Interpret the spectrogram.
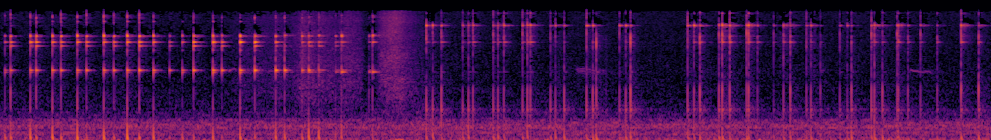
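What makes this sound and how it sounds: Long painted nails tap rapidly and repeatedly on the body and rim of a white ceramic mug with a printed pattern, hollow and apparently empty. Each tap is a light, bright clink with a high ringing tone that dies away almost instantly, over a soft low rustle.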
